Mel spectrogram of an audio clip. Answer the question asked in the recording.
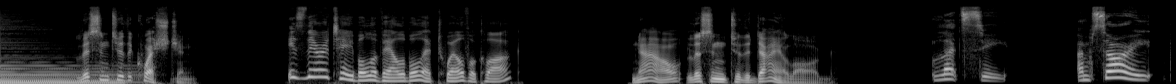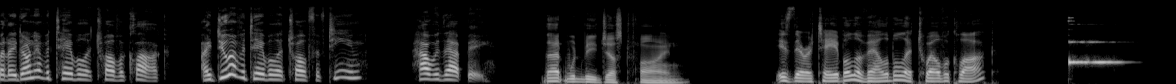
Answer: No, there isn't a table available at 12 o'clock, but there is one available at 12:15.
